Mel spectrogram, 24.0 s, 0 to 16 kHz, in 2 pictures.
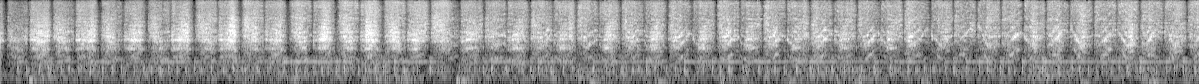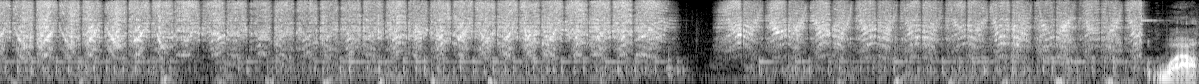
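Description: A Victorinox Forschner hard stainless chef knife drawn over a King NEO 800 whetstone, making a continuous close rasping scrape in rapid repeated strokes, with one brief pause near the end.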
